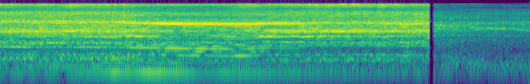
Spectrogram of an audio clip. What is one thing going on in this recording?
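An angle grinder whines loudly, grinding at close range.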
